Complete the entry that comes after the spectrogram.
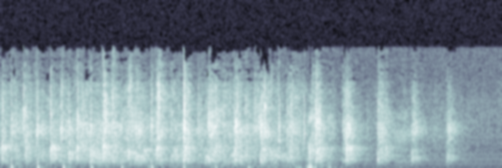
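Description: Brief applause from a small group: a quick, uneven run of sharp claps that gradually thins out and fades over about five seconds, with no one speaking.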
